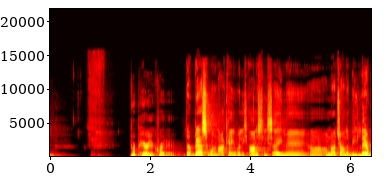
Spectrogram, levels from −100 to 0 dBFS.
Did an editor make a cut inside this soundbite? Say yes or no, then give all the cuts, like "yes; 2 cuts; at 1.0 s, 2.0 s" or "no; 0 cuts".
yes; 1 cut; at 2.5 s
